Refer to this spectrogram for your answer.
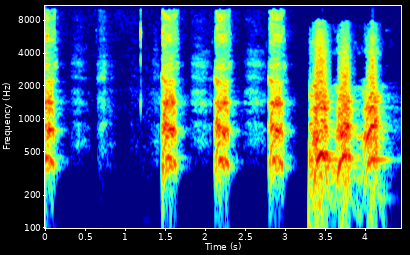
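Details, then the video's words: Domestic dog letting out loud, sharp barks in quick succession, softer muffled sounds between the first few, ending in three rapid yelping barks close together. "Funny dog barking"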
